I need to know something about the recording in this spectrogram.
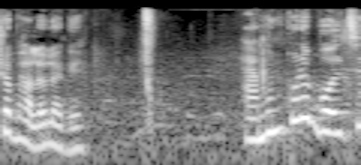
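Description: A young woman speaks in reply.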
